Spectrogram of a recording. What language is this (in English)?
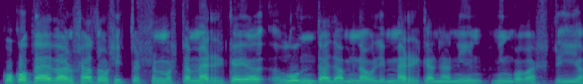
Finnish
